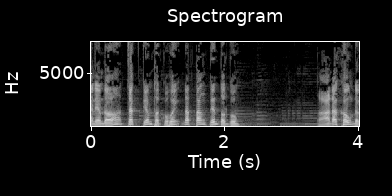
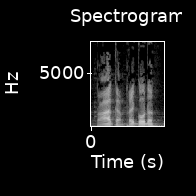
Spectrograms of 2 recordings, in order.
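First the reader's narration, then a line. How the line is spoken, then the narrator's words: Sighing. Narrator (Vietnamese): Quỷ Kiếm Giả Trường thở dài một tiếng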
